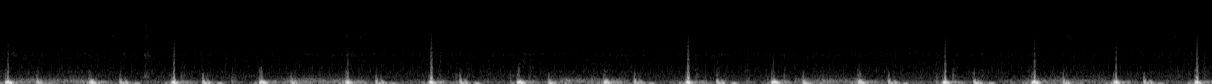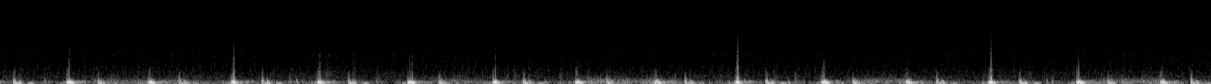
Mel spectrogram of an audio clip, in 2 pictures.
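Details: Normal resting heart sounds, recorded while doing nothing: steady low paired thumps at about 71 beats per minute.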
